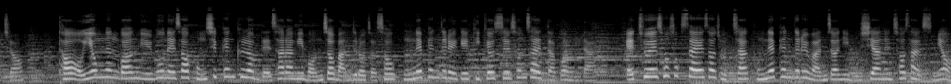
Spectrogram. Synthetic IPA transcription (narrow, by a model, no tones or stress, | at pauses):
d͡ʑo | tʌːijʌŋnɯnɡʌniɭbone̞sʰʌkoŋɕʰik̚pʰe̞ŋkʰɯɭʌb̚ne̞sʰaɾamimʌnd͡ʑʌmandɯɾʌd͡ʑʌsʰʌkuŋne̞pʰe̞ndɯɾe̞ɡe̞kiɡjʌs͈ʰɯɭsʰʌnsʰaɦe̞t̚t͈aɡoɦamɲida | e̞t͡ɕʰoe̞sʰosʰok̚s͈ae̞sʰʌt͡ɕot͡ɕʰakuŋne̞pʰe̞ndɯɾɯɭwand͡ʑʌɲimuɕʰiɦanɯnt͡ɕʰʌsʰas͈ɯmjʌ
